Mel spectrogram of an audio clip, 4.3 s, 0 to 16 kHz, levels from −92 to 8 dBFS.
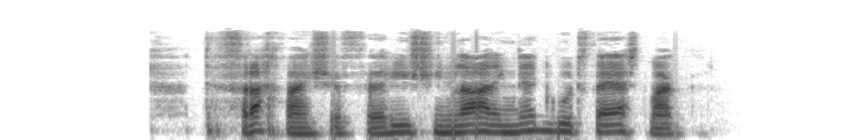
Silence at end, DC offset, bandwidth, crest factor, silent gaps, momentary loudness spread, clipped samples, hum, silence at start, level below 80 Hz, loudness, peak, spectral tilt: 0.95 s; under 0.1%; 7.8 kHz; 22 dB; none; 7 LU; under 0.1%; none; 0.75 s; -54 dBFS; -21 LUFS; -2 dBFS; -5.5 dB/octave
